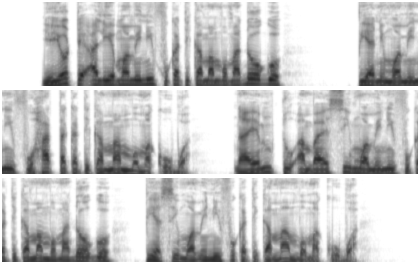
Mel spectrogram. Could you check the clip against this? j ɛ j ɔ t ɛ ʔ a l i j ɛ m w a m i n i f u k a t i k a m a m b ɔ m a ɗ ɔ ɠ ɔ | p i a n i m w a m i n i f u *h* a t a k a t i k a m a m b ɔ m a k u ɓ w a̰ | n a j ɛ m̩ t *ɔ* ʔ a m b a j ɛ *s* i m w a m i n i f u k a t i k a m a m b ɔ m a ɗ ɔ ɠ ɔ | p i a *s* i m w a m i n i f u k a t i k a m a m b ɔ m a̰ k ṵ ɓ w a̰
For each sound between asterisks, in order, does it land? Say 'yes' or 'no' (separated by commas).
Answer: yes, no, yes, yes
